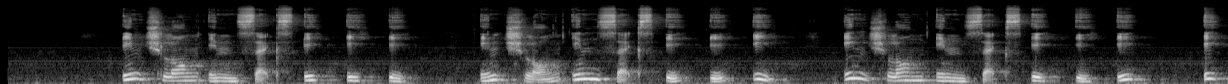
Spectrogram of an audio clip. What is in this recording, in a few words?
vowel chant i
